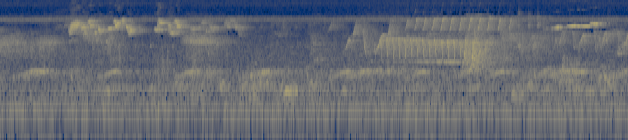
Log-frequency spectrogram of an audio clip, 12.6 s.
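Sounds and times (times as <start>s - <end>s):
walking in a rainforest: 0.0s - 12.5s.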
